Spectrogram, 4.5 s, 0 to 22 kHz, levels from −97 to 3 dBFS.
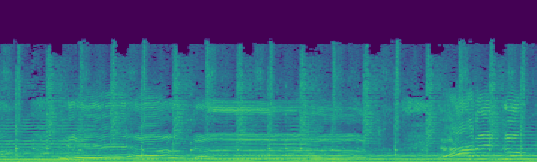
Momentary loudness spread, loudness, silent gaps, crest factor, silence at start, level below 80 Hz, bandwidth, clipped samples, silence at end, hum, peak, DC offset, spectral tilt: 5 LU; -16 LUFS; none; 14 dB; 0 s; -36 dBFS; 17 kHz; under 0.1%; 0 s; none; -2 dBFS; under 0.1%; -4 dB/octave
